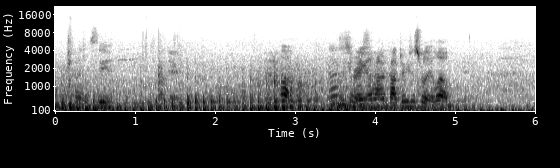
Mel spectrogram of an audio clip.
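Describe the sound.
A military helicopter drones loudly overhead, its steady low rotor thrum running the whole time while people talk over the noise.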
